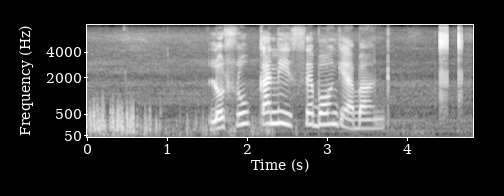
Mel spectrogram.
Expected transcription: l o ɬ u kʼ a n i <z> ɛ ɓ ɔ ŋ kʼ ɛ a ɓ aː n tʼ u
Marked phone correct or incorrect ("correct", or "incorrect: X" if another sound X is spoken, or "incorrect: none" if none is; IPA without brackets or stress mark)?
incorrect: s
